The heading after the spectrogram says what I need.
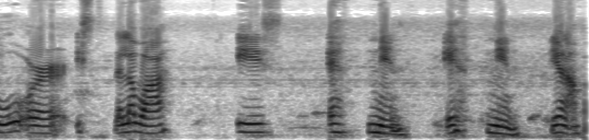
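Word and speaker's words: اثنين: Ang number 2 or dalawa is ethnin. Yan ang pagpo-pronounce doon.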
